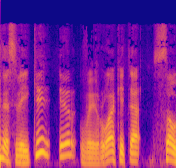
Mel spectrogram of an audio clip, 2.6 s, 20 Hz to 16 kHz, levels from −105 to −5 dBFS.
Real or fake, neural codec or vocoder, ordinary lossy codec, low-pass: fake; vocoder, 22.05 kHz, 80 mel bands, WaveNeXt; MP3, 48 kbps; 9.9 kHz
